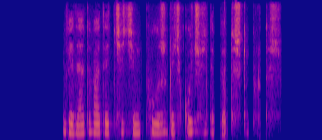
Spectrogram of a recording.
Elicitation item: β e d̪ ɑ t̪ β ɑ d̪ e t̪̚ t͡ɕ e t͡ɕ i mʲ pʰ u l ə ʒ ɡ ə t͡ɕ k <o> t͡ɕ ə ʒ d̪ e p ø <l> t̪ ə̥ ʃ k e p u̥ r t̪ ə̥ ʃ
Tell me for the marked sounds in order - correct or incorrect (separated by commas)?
incorrect, incorrect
